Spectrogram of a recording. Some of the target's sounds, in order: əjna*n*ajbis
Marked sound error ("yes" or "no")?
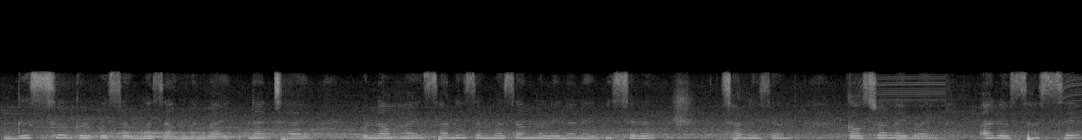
no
